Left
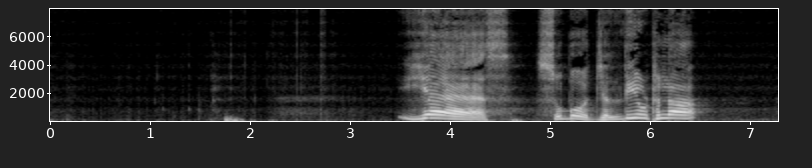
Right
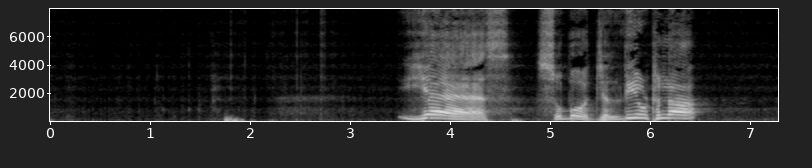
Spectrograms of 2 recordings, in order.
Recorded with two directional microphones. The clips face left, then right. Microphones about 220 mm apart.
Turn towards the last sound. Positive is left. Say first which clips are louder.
# left 3 dB
turn(degrees=45)  # may be behind; listen again after turning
